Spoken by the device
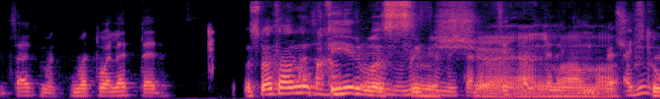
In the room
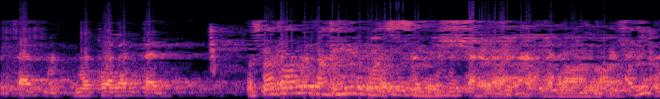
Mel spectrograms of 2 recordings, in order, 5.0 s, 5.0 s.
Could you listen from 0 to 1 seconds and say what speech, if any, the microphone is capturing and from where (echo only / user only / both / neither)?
echo only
